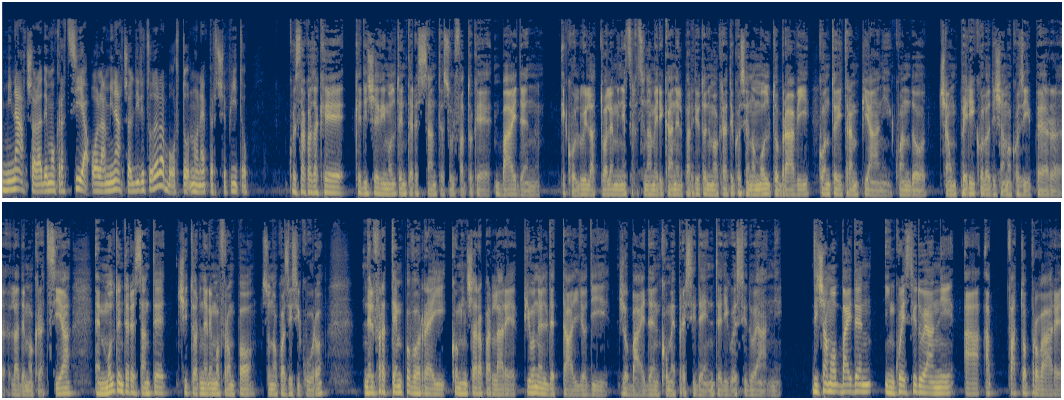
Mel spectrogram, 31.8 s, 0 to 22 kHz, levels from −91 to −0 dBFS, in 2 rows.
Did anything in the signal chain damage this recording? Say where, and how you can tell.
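Yes. The damage is in the analogue wiring. There is an intermittent contact at 21.91 to 21.97 s, just before "vorrei cominciare a parlare". The speech drops out abruptly, with crackle at both edges. For about 48 ms the line is open and faint hiss remains. Then the signal snaps back. A loose cable or plug is briefly breaking the connection, and the rough make-and-break of the contact causes the crackle.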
